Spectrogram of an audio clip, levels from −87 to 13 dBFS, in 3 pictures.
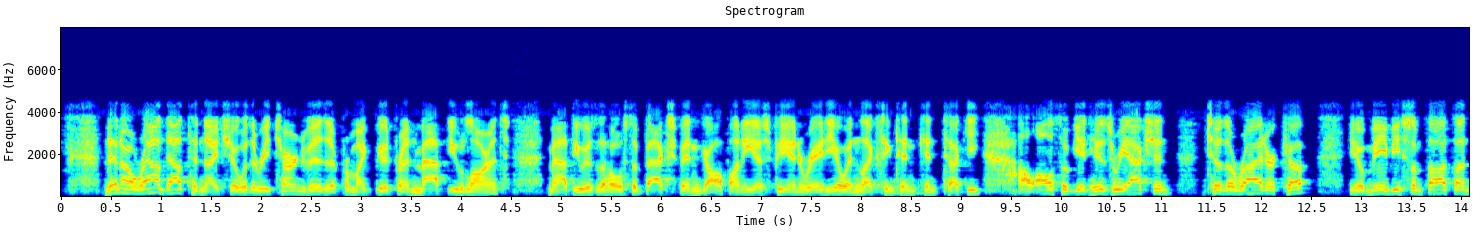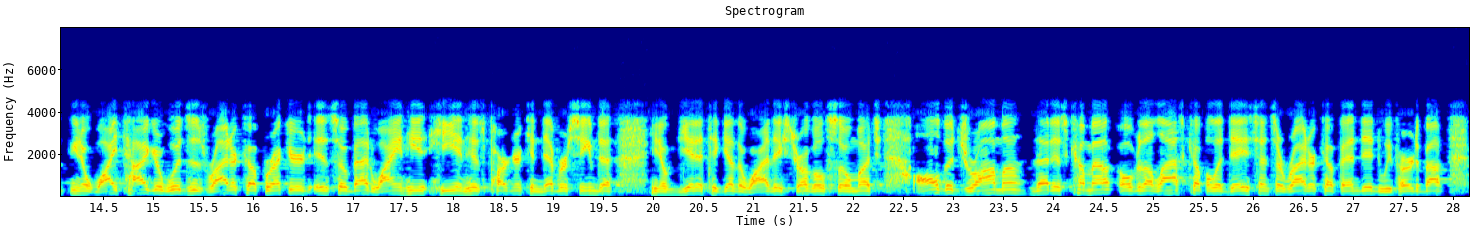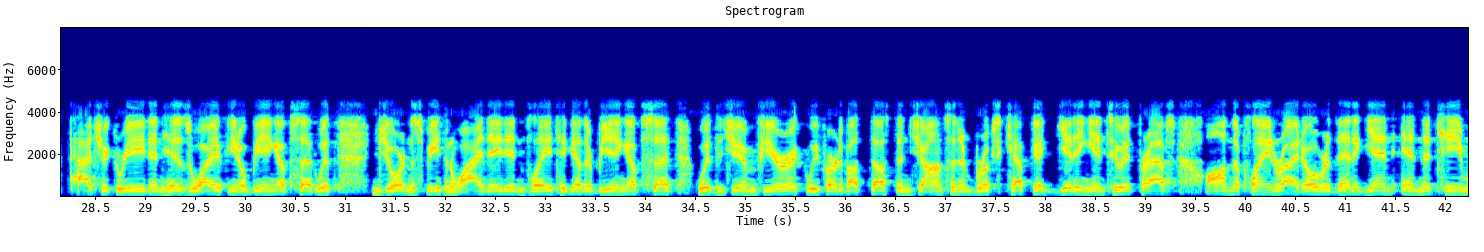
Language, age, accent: English, 50-69, American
